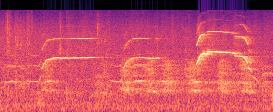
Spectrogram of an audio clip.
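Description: Three whistled herding commands to a working border collie. Each is a held high note of about a second that slides up at its start; the third is the highest and loudest and steps down in pitch before it ends.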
